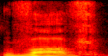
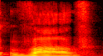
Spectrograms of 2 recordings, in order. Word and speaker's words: vav: of while is because moderns pronounce this letter as vav or as a v in vine just like the bait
